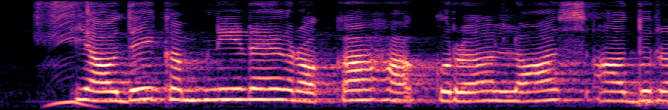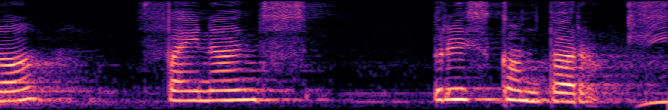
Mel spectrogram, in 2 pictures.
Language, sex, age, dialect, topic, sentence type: Kannada, female, 18-24, Northeastern, banking, statement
